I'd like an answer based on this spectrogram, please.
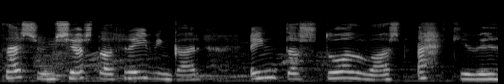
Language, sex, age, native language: Icelandic, male, 18-19, Icelandic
